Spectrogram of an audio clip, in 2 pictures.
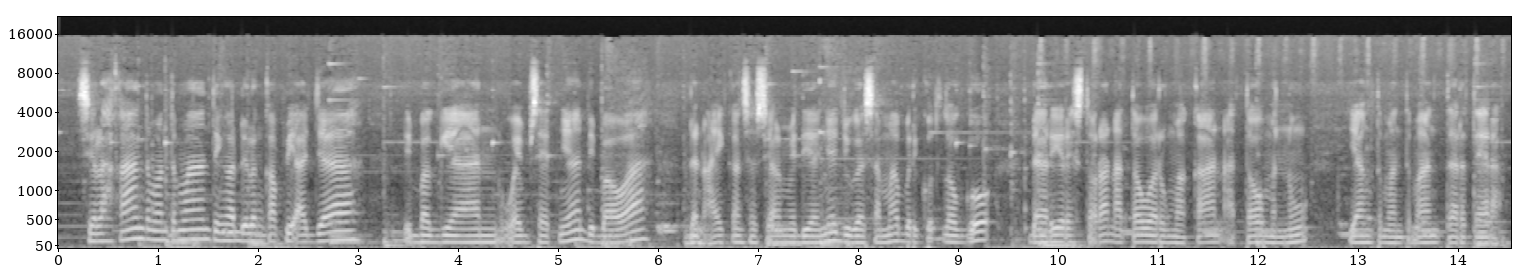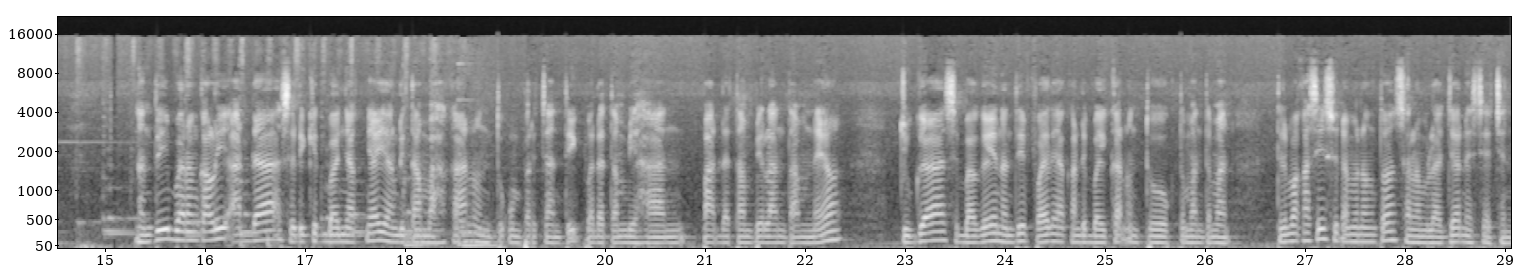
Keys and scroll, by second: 0.2 z, 15.0 F9.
